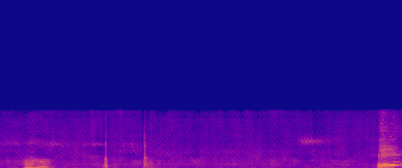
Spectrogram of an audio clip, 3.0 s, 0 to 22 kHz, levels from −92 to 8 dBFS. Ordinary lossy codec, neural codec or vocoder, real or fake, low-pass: none; codec, 16 kHz, 1 kbps, FreqCodec, smaller model; fake; none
